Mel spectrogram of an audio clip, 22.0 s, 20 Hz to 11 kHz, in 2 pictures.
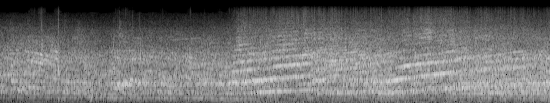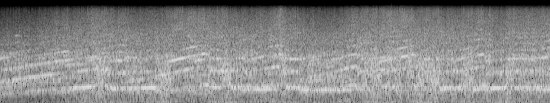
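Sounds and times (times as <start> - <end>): racing car engines revving high: 0.0 - 22.0
racing car passing close: 1.2 - 22.0.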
